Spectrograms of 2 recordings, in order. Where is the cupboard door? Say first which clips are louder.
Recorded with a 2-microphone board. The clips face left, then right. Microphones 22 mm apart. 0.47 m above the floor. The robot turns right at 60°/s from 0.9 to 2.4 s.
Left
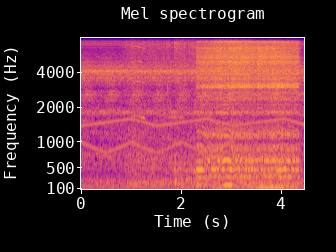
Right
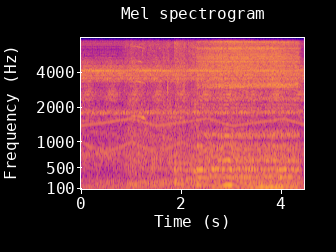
Left 3 dB; 35° left (ahead or behind), 1.1 m; by 4.4 s 40° left (ahead or behind), 1.1 m.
